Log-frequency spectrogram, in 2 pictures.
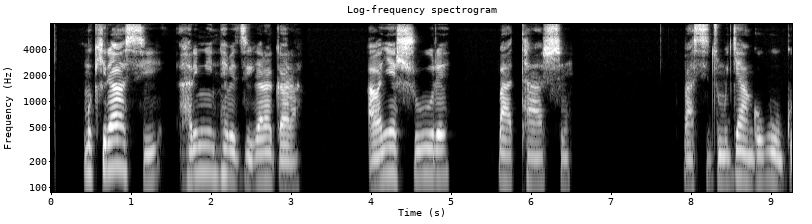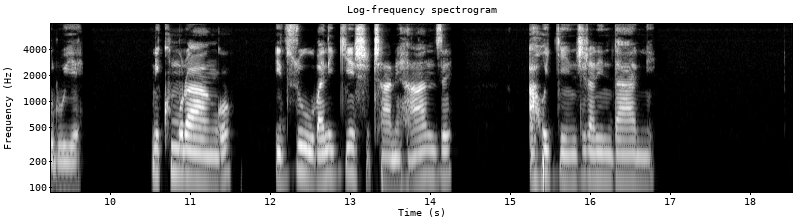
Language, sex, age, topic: Rundi, male, 25-35, education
